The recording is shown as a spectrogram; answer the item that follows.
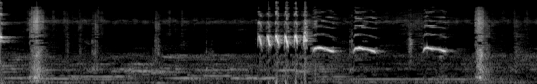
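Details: Greater green leafbird, Banyuwangi type, singing ngentrok njambul: an isolated sharp note, then a fast rattling burst of high ticks followed by three clear descending whistles and a last sharp squeak, over a quiet low hum.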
